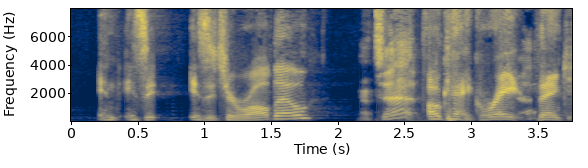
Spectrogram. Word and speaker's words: Giraldo: the show Neil and is it is it jaldo that's it okay great thank you I was so worried I was gonna mispronounce it you got that right Peter I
